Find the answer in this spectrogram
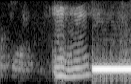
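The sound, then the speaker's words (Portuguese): Ringback tone of an outgoing phone call: a steady, loud, unbroken tone that starts after a brief stretch of voice and holds to the end. “Eu vou ligar para ele, porque o menino não respondeu, ele deve estar dormindo.”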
